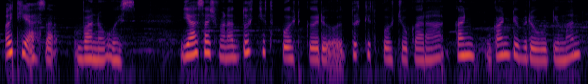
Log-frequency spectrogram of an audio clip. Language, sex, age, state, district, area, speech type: Kashmiri, female, 30-45, Jammu and Kashmir, Baramulla, rural, spontaneous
